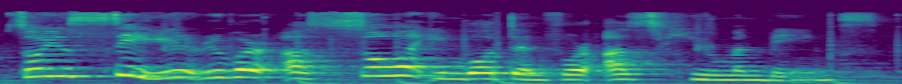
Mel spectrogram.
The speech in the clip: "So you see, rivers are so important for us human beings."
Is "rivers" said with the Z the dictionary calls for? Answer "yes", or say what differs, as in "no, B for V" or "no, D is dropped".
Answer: no, Z is dropped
